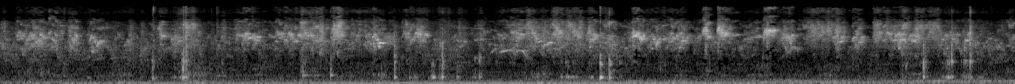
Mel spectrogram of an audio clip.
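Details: Several breeding budgerigars, Dutch type, with chicks leaving the nest and laying restarting; chattering high warble with frequent sharp clicks roughly every second or so, and bright chirps bursting through.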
